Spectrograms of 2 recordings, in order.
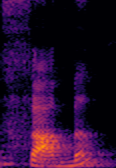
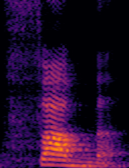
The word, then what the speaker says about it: femme: Je suis une femme. Observez la prononciation. La prononciation. Femme. Femme. Essa é uma palavra que as pessoas costumam pronunciar bem errado.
